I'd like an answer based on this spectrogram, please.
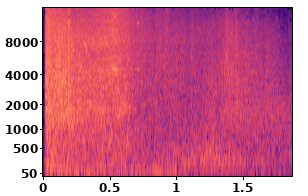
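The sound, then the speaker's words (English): An explosion blows open the back doors of a 1960s Ford Transit van during a robbery. A single loud boom hits at the start, then decays into a long, broad rumbling roar. “The back doors of the van are blown open.”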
